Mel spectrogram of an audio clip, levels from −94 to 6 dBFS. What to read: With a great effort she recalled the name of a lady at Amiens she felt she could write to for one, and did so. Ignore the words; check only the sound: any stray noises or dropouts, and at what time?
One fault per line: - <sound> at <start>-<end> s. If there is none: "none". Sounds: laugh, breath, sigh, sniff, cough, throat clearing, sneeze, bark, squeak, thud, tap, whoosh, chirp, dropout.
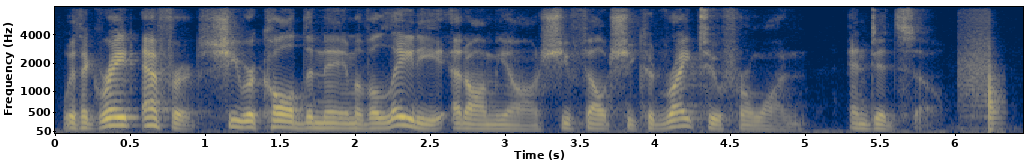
- thud at 6.0-6.4 s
